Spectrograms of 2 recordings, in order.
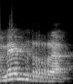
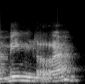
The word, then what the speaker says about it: memra: El Mesías, o la memra, o la palabra memra, o la mimra, como usted lo quiera decir, hay dos formas de pronunciarlo, la mimra o la memra.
